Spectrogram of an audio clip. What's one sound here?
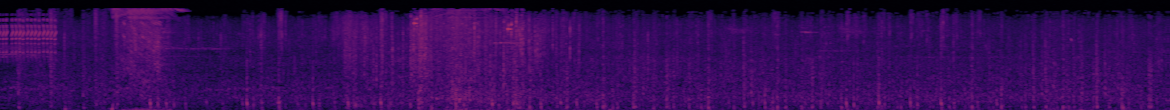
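Footsteps crunch steadily over grass and dirt.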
